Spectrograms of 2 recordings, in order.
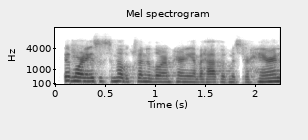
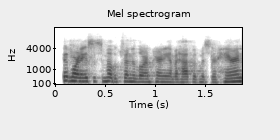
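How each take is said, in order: First: It is said more slowly. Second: It is said fast.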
